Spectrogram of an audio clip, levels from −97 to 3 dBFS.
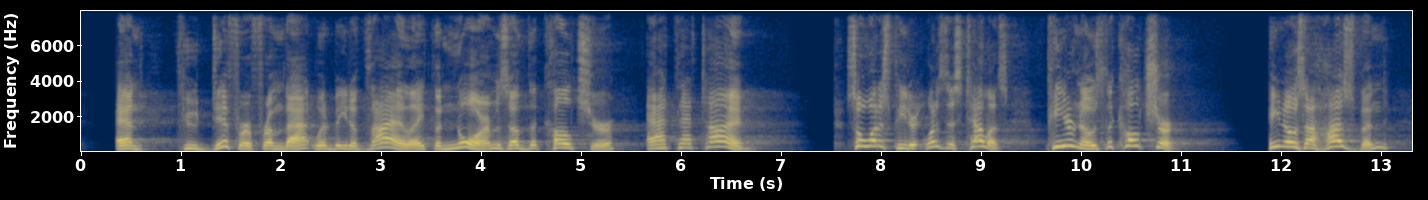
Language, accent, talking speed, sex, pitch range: English, American, 155 wpm, male, 180-255 Hz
